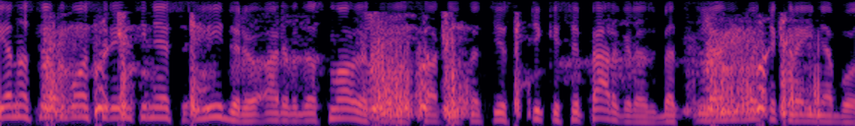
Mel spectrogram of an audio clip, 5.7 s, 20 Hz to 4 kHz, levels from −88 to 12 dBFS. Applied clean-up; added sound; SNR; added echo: classical method spectral subtraction.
